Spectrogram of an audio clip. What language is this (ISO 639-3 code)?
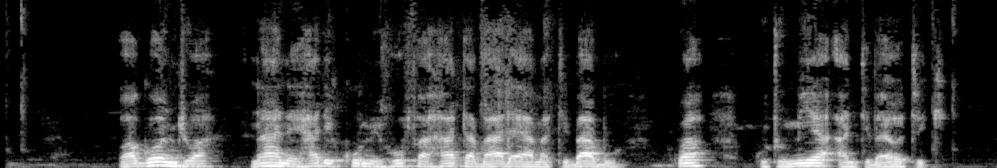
swa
